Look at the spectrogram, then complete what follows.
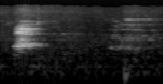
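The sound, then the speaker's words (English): A dog lets out one sharp, loud bark, then a quieter, shorter bark follows about a second later against a faint background hum. “Dog is barking.”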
